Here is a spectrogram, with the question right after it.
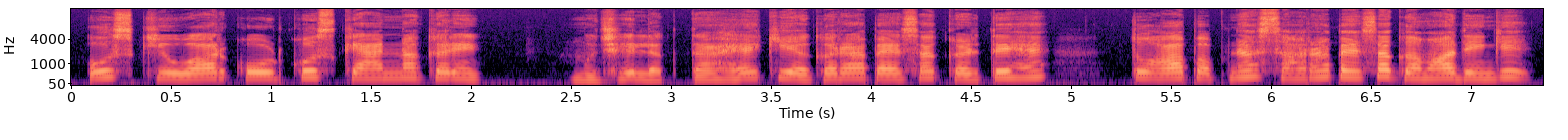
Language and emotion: Hindi, fearful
